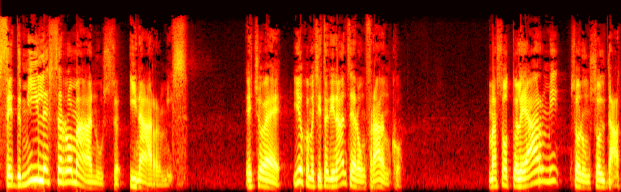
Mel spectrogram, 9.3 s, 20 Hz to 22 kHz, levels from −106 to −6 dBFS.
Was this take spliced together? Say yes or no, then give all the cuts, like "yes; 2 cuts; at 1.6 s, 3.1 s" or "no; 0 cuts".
no; 0 cuts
